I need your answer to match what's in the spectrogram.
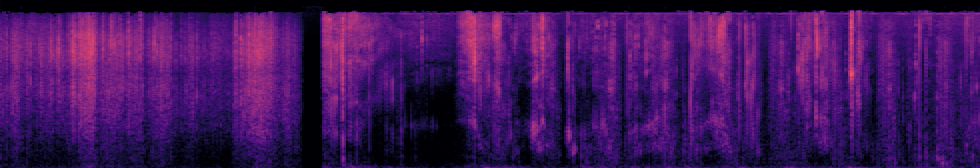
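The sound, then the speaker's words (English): Crisp crunching of someone munching an apple, with repeated wet bites and chewing over about ten seconds, briefly cut by a short gap near the start. “We heard there snoring, clicking pens, slurping, rustling newspaper and munching an apple.”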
